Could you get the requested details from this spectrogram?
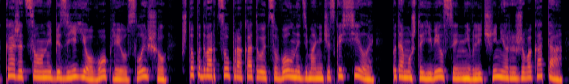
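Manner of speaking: ordinary delivery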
